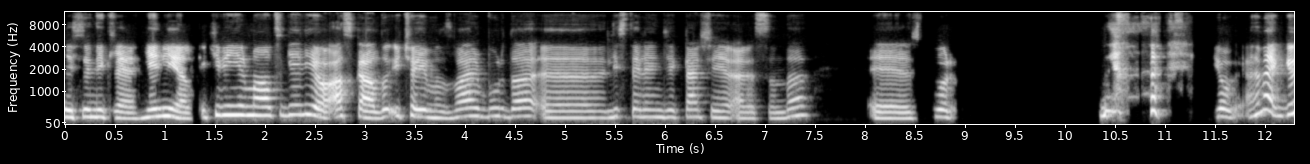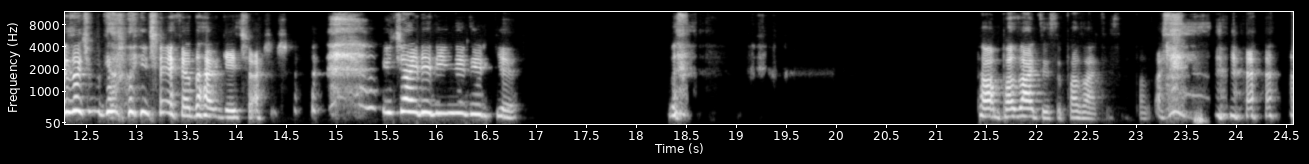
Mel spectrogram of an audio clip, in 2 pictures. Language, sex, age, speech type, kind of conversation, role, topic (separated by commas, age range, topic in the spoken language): Turkish, female, 40-44, conversation, unstructured, none, Düzenli spor yapmanın sence ne gibi faydaları var?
